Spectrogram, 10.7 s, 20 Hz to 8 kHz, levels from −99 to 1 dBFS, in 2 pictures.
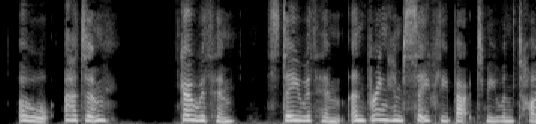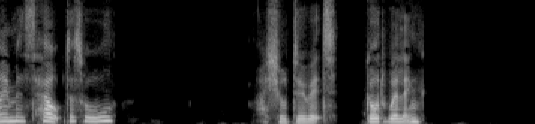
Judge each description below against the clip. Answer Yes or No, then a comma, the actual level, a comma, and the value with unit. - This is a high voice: Yes, very high, 255 Hz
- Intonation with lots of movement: No, average, 3.4 semitones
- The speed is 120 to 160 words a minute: Yes, average, 150 wpm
